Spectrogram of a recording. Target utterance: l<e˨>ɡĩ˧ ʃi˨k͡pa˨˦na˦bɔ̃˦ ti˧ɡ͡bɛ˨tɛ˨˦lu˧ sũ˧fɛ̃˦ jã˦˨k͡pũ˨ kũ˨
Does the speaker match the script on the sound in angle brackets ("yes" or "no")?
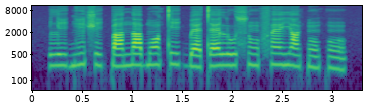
no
